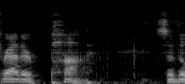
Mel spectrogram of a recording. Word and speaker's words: Pa: And Aaron Leitch provides this helpful pronunciation guide, and he puts it listed as Pa, just the same way, like Mon Pa Kent, if you are a fan of Superman.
